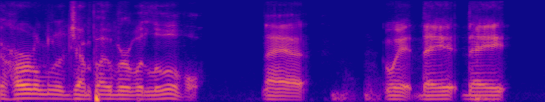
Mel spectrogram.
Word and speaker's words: Louisville: to jump over with Louisville that wait they they I keep mispronouncing it uh comment section told us it's Louisville not the live chat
